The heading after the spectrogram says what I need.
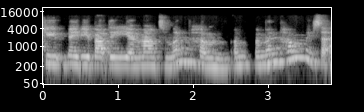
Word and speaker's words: Umunhum: Well, I was just going to ask you maybe about the Mount Umunhum. Is that how you pronounce it? Umunhum, yeah, Mount Umunhum, yeah.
